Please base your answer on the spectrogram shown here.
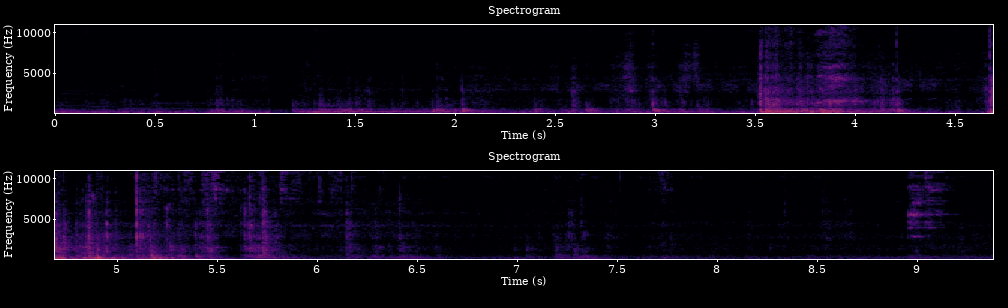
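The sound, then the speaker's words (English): Front door of a remote country house being opened, with bursts of metallic clinking and rattling latch clicks in the middle, then a quiet stretch and a single sharp click near the end. “She carries the cleaning equipment from the van and drops it on the porch, then opens the front door.”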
